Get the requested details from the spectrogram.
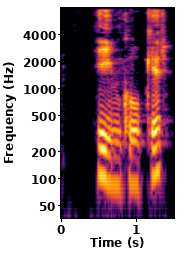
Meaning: indefinite plural of himkok
- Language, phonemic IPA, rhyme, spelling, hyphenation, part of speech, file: Norwegian Bokmål, /ˈhiːmkuːkər/, -ər, himkoker, him‧kok‧er, noun, Nb-himkoker.ogg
